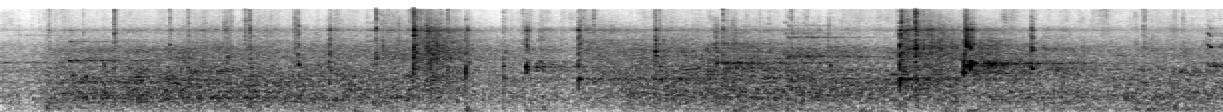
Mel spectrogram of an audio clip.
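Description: A large indoor hall echoes with a steady murmur of many people.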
